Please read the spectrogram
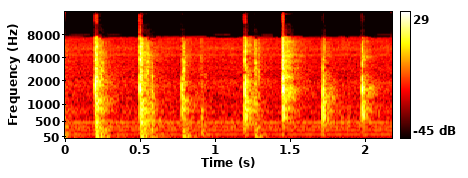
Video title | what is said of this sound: Review of Tour Spoiler WAVE shaft after usage. | now it sounds more firm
